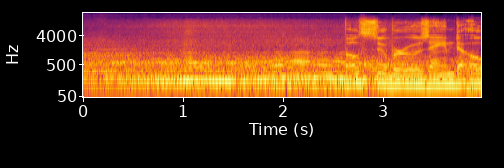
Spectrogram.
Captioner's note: light music; engine revving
